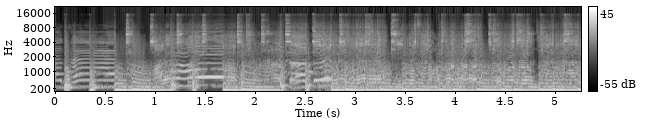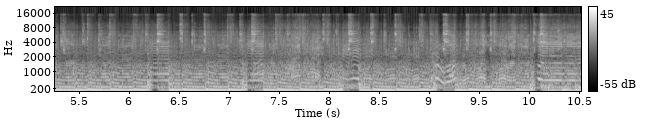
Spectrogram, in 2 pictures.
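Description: Bhajan music: a dholak drum and small brass hand cymbals (manjira) play a brisk, even rhythm over a steady low drone, with a voice gliding in pitch briefly near the start.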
